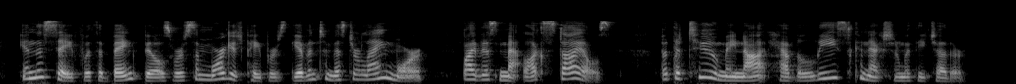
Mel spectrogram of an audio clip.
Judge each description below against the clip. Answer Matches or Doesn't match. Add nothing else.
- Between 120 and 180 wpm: Matches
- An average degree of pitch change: Doesn't match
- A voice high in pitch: Matches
